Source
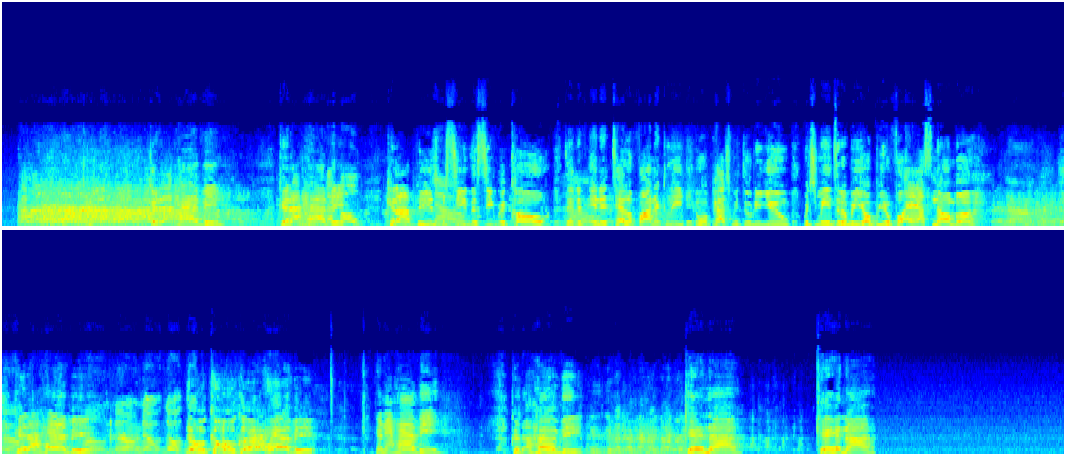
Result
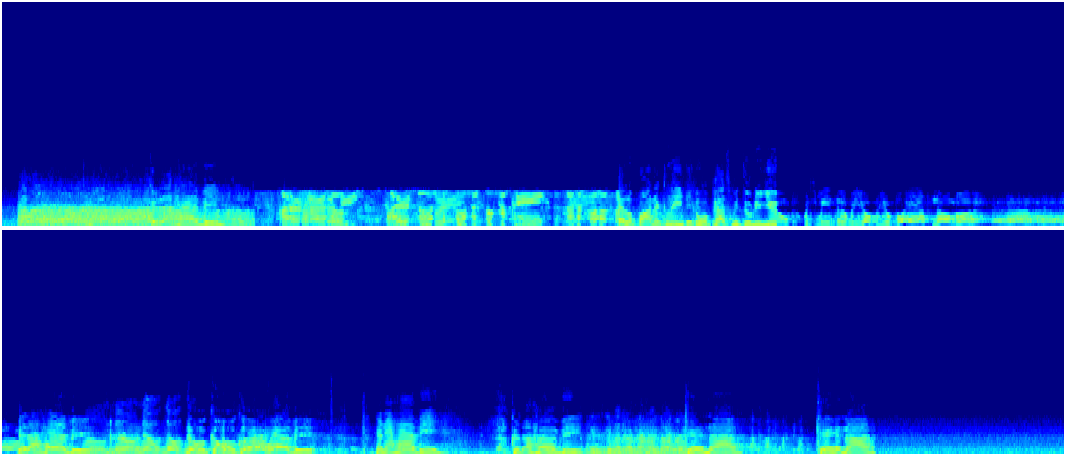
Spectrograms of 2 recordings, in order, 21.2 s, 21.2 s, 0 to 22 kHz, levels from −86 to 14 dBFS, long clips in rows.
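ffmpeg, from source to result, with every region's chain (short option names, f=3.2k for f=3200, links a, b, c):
-filter_complex "[0:a]asettb=1/sr,asplit=3[a][b][c];[a]atrim=end=2.534[d];[b]atrim=start=2.53:end=6.18,asetpts=PTS-STARTPTS,afade=t=in:d=0.004:c=qsin,afade=t=out:st=3.646:d=0.004:c=qsin,aecho=1:1:750:0.075,atrim=end_sample=160965,lowpass=f=3.1k:t=q:w=0.5098,lowpass=f=3.1k:t=q:w=0.6013,lowpass=f=3.1k:t=q:w=0.9,lowpass=f=3.1k:t=q:w=2.563,afreqshift=-3600,highpass=f=140:p=1[e];[c]atrim=start=6.176[f];[d][e]acrossfade=d=0.004:c1=hsin:c2=qsin[g];[g][f]acrossfade=d=0.004:c1=qsin:c2=hsin,asettb=1/sr,asplit=3[h][i][j];[h]atrim=end=7.754[k];[i]atrim=start=7.75:end=10.8,asetpts=PTS-STARTPTS,afade=t=in:d=0.004:c=qsin,afade=t=out:st=3.046:d=0.004:c=qsin,equalizer=f=950:t=o:w=0.53:g=11,acompressor=threshold=-21dB:ratio=3:attack=3.2:release=140:knee=1:detection=peak,asplit=3[l][m][n];[l]bandpass=f=730:t=q:w=8,volume=0dB[o];[m]bandpass=f=1.09k:t=q:w=8,volume=-6dB[p];[n]bandpass=f=2.44k:t=q:w=8,volume=-9dB[q];[o][p][q]amix=inputs=3:normalize=0[r];[j]atrim=start=10.796[s];[k][r]acrossfade=d=0.004:c1=hsin:c2=qsin[t];[t][s]acrossfade=d=0.004:c1=qsin:c2=hsin,lowpass=1.1k,equalizer=f=210:w=1.1:g=4.5,acompressor=threshold=-29dB:ratio=6"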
